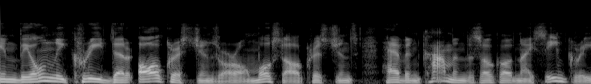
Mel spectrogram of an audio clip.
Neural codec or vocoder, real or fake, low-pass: none; real; 7.2 kHz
